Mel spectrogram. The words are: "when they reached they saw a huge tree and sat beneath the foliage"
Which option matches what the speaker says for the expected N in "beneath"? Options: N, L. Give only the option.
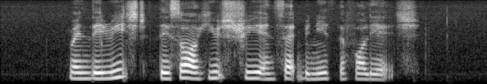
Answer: N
